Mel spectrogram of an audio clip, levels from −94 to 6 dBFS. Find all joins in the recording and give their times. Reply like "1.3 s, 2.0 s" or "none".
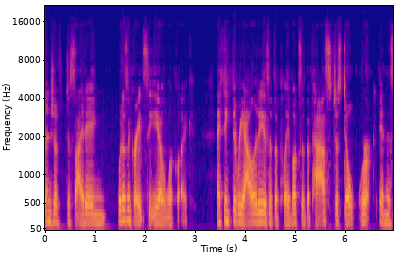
3.4 s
